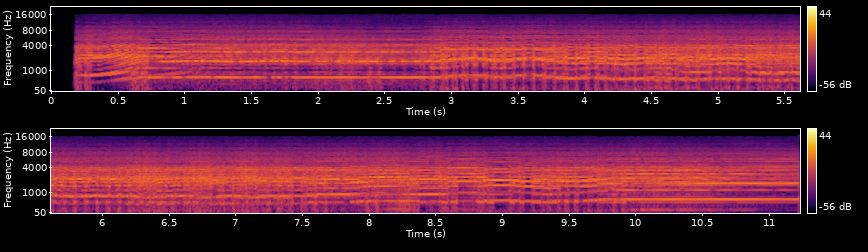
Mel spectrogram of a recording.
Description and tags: Chopped up pieces of a guitar solo stripped from a multritrack recording of one of my songs. Rogue electric strat clone through Zoom guitar effects.
environmental-sounds-research, solo, electric, guitar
